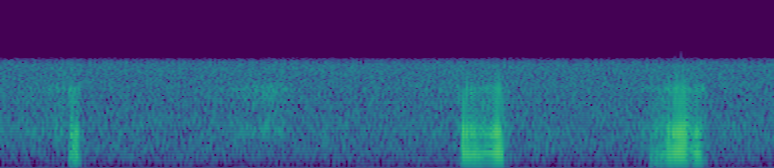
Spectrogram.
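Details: Pet dog sleeping with a habitually loud, weird snore: three loud, rough, rattling snoring breaths spaced a few seconds apart in a quiet room.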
